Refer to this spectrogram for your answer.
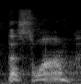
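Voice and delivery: high horrified cry; dismayed cry. Acted. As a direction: kids gasping in fright.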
